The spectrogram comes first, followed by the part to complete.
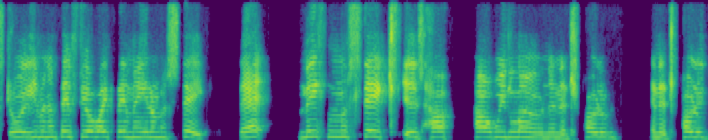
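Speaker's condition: Cerebral palsy; disability since childhood

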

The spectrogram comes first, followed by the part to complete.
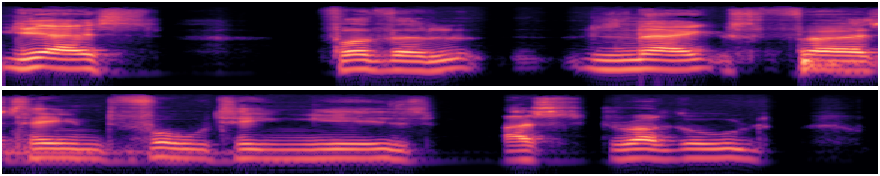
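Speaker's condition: Cerebral palsy, moderate; spastic, self-described middle range, delivery complications at birth, diagnosed in childhood; talks a bit funny

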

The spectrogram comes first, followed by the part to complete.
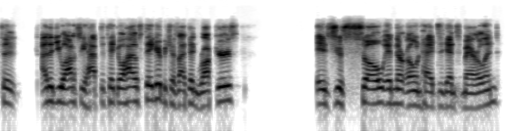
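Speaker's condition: No condition

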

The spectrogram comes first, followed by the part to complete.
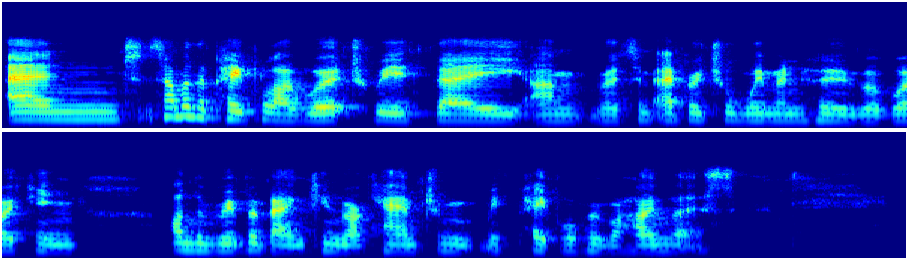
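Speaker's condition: Cleft palate; spoke differently as child

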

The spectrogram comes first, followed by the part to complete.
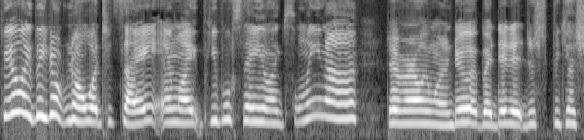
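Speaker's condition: Cerebral palsy; onset before birth

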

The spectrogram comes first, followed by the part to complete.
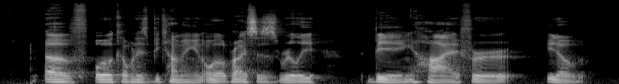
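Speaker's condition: No condition

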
